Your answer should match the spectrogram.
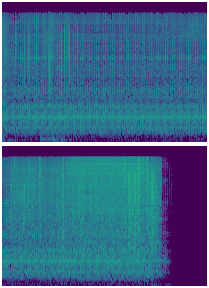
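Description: Film projector running: a steady mechanical whir with a hum and scattered crackling clicks, which cuts off suddenly near the end.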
